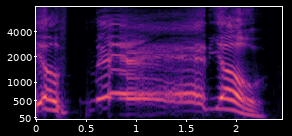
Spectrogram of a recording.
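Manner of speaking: blubbering through tears with a high, wailing sob. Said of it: "sobbing and like".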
